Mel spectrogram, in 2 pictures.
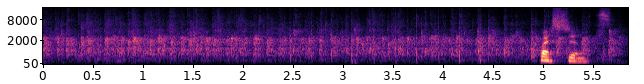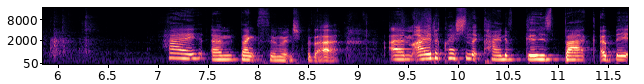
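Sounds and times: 
audience applause: 0.0s - 6.4s
speech: 5.0s - 5.6s, 7.3s - 11.6s.

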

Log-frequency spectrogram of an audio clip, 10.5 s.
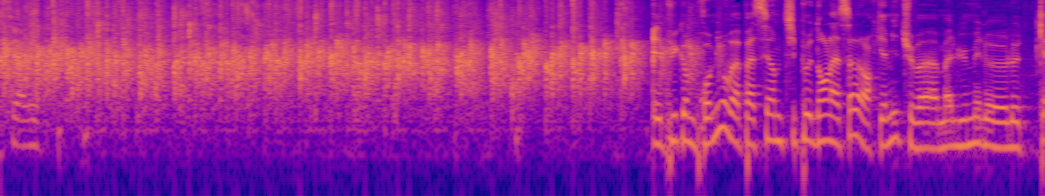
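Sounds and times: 
crowd applauding: 0.0s - 7.4s
speech: 0.1s - 0.8s, 6.5s - 10.4s.

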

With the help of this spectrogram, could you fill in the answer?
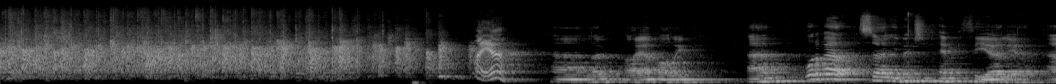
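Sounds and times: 
round of applause: 0.0s - 5.0s
speech: 4.8s - 7.9s, 8.6s - 10.5s.

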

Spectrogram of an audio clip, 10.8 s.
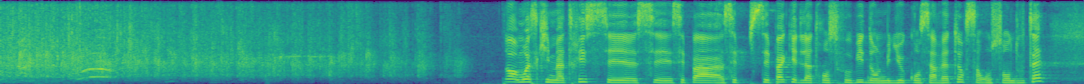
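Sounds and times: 
audience applause: 0.0s - 4.8s
speech: 5.0s - 10.7s.

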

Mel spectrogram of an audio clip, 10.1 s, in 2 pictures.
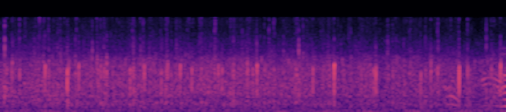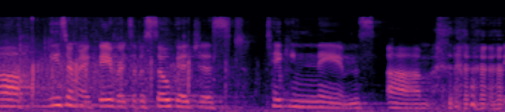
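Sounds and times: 
crowd applauding: 0.0s - 7.3s
speech: 5.0s - 10.0s
laughter: 9.4s - 10.0s.

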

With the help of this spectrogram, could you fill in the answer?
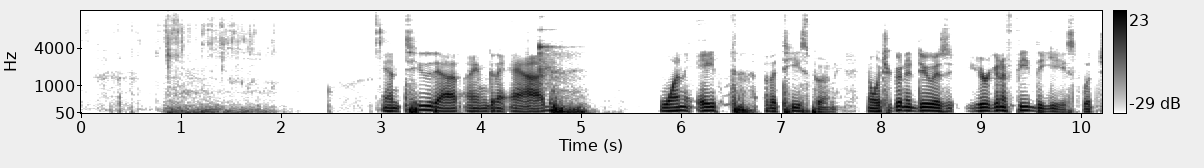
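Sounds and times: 
warm water poured into a bowl to prepare yeast: 0.0s - 2.2s
speech: 3.0s - 4.9s, 5.8s - 10.2s.

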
